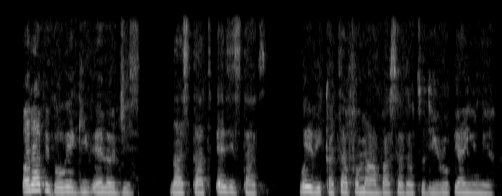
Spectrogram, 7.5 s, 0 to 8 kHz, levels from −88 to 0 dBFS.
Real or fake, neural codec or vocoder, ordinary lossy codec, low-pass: fake; codec, 16 kHz, 16 kbps, FreqCodec, smaller model; MP3, 64 kbps; 7.2 kHz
